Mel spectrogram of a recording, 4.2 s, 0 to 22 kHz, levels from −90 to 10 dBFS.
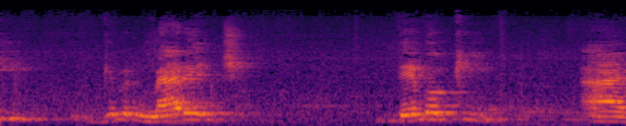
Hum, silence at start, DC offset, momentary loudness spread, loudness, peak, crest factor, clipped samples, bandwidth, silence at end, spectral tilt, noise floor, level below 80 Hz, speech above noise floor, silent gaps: none; 0 s; under 0.1%; 23 LU; -25 LUFS; -8 dBFS; 18 dB; under 0.1%; 16 kHz; 0 s; -4 dB/octave; -49 dBFS; -66 dBFS; 25 dB; none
